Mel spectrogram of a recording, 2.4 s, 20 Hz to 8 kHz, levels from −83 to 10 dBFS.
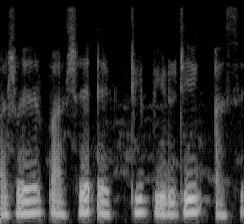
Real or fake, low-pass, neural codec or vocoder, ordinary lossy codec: real; 7.2 kHz; none; none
